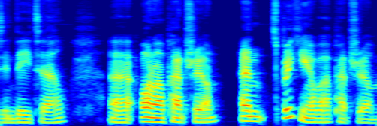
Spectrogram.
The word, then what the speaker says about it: Patreon: of these toys in detail uh on our patreon and speaking of our patreon Mass we we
